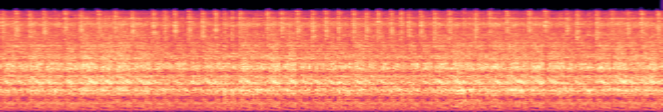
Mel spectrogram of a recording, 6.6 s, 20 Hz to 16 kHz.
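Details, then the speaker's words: Husqvarna 365 two-stroke chainsaw idling around 700 on the tachometer, still warming up (revs expected to drop when warm): even, buzzy burble at a steady, slightly low idle with no misses or surging; healthy. "700. Отак можна трошки добавити. Вона нагріється, вони ще впадуть навіть,"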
